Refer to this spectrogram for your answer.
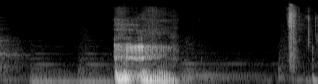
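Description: A single short, throaty cough, voiced and fairly loud, lasting about a third of a second, followed by quiet and a faint breathy sound. It sounds like a person performing the cough.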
